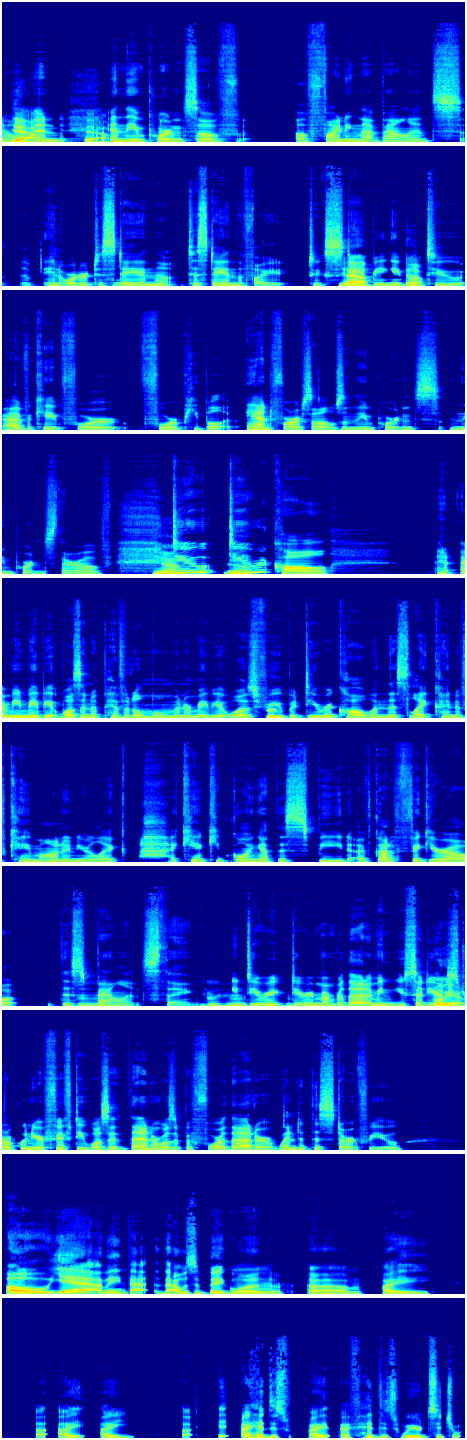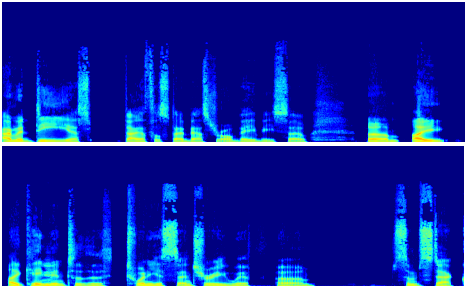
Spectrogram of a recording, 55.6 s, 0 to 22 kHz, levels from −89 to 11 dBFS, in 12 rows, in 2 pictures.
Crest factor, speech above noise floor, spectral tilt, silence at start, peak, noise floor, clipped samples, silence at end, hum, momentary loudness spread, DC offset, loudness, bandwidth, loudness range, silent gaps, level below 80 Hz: 24 dB; 58 dB; -5 dB/octave; 0 s; -8 dBFS; -89 dBFS; under 0.1%; 0.1 s; none; 14 LU; under 0.1%; -31 LUFS; 19 kHz; 8 LU; none; -50 dBFS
